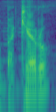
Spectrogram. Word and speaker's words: vaquero: et le vaquero en bon espagnol, le V, on le prononce B, donc ça se dit plutôt vaquero, ce qui donne donc en anglais buckaroo, en tout cas dans l'anglais du sud de la Californie.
